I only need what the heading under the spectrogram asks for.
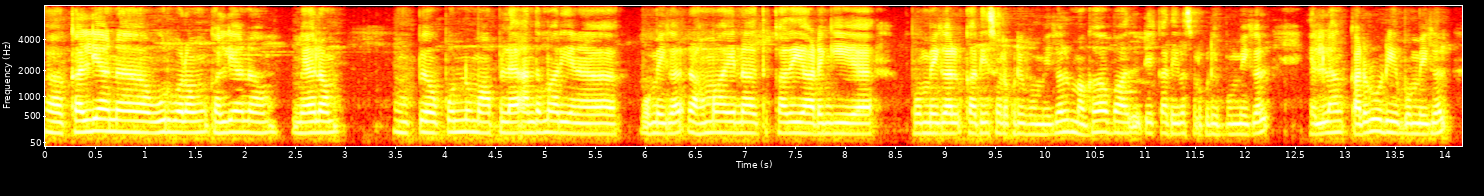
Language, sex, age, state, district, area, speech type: Tamil, female, 30-45, Tamil Nadu, Salem, rural, spontaneous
